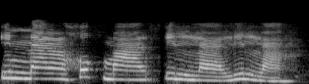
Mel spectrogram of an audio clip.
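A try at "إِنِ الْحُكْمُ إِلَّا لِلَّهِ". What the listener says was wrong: Salah. Bukan inna tapi in. Bunyinya sukun. Nah, kalau perkata bunyinya in, kalau dibaca wasal inil ya. Ini kalau berkata nunnya sukun in. Jadi di sini dari bunyi aslinya memang inna, tapi dalam praktek lafadznya dibaca wasol. Ya, dibaca wasol.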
